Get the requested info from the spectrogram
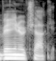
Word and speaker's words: Vaynerchuk: Vaynerchuk. – Vaynerchuk.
